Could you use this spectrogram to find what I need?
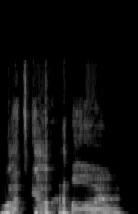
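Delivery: put-on surfer voice. Greeting a co-host in a joking manner: talking like a surfer. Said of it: "Why are we talking like surfers?".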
